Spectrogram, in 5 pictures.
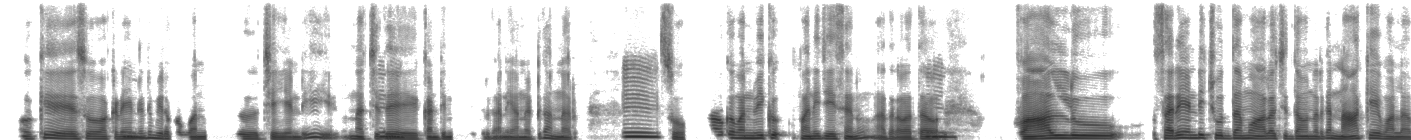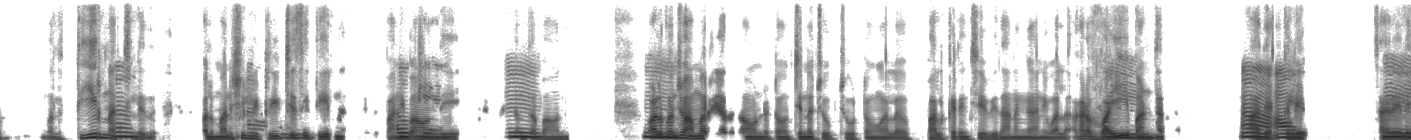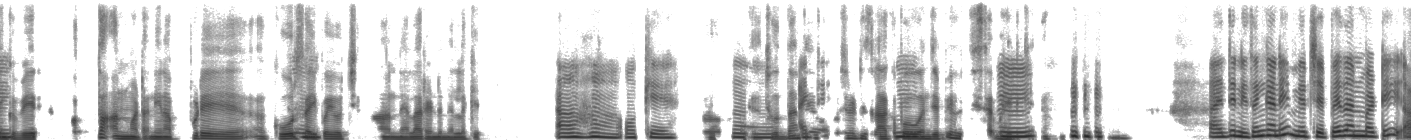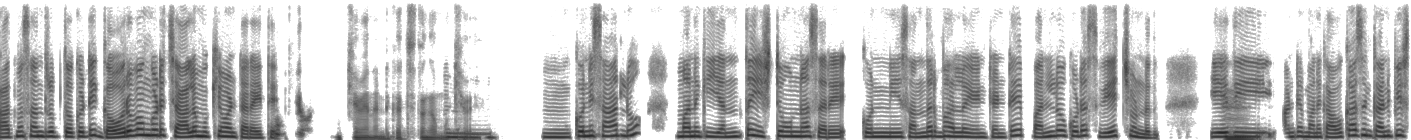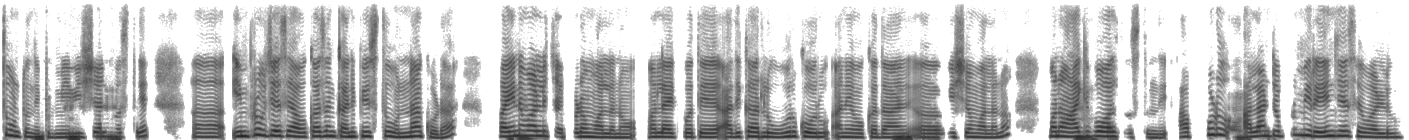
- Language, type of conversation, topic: Telugu, podcast, పని ద్వారా మీకు సంతోషం కలగాలంటే ముందుగా ఏం అవసరం?
- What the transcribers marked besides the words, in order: in English: "సో"; in English: "వన్ టూ"; in English: "కంటిన్యూ"; in English: "సో"; in English: "వన్"; in English: "ట్రీట్"; unintelligible speech; in English: "వైబ్"; tapping; other background noise; in English: "ఆపార్చునిటీస్"; laughing while speaking: "వచ్చేసా బయటికి"; chuckle; distorted speech; in English: "ఇంప్రూవ్"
